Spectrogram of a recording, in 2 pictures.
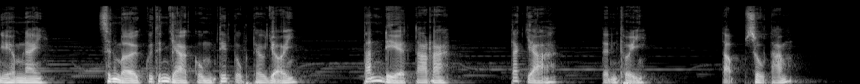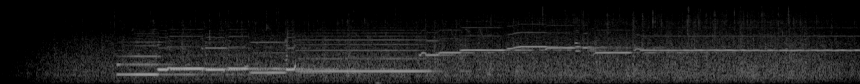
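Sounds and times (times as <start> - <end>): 
speech: 0.0 - 6.5, 7.2 - 8.0
heavy rain: 8.6 - 17.2
thin whistle-like tonal melody: 9.8 - 17.2.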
